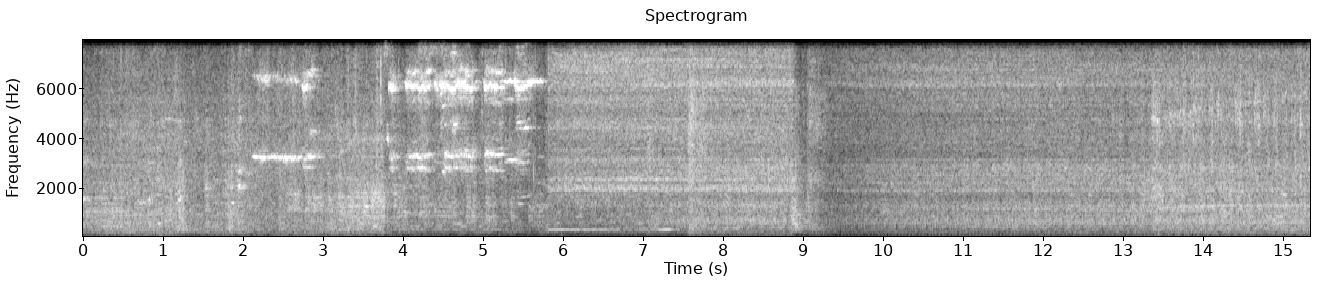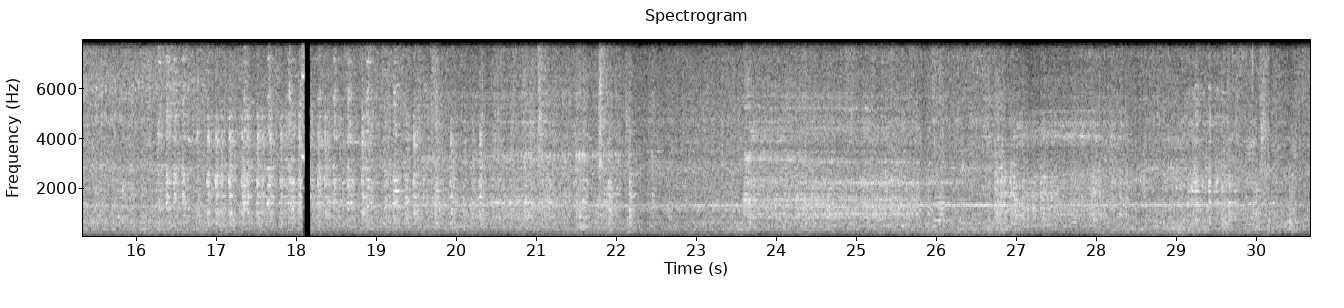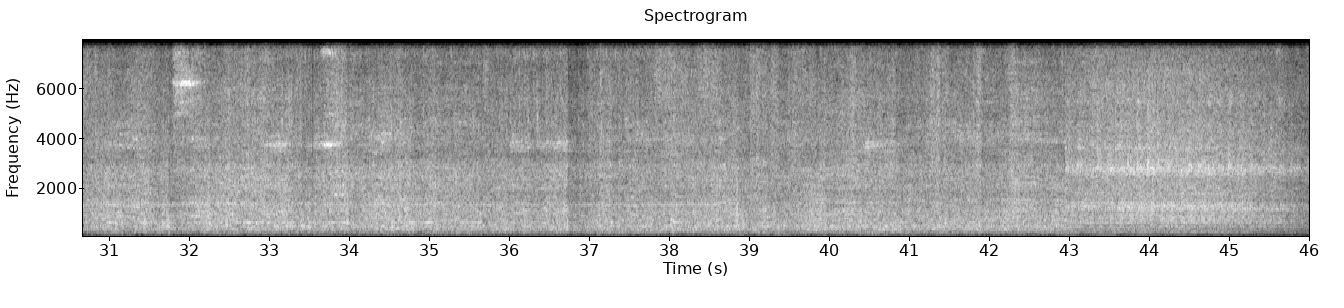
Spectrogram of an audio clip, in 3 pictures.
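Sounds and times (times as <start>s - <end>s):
train wheels rumbling on rails: 0.0s - 46.0s
train wheels squealing: 1.8s - 8.2s, 23.5s - 29.5s, 31.2s - 34.5s, 35.9s - 37.0s, 40.3s - 40.9s.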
